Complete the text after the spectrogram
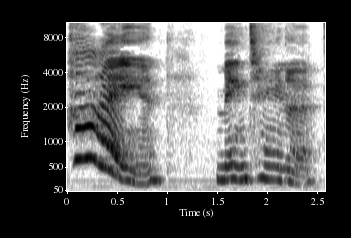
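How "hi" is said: high, bright forced greeting; a strained cheery hi; forced cheerful hi. Retold or imitated. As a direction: fake a breezy hello to hide the worry. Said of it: "I'm trying to be like".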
